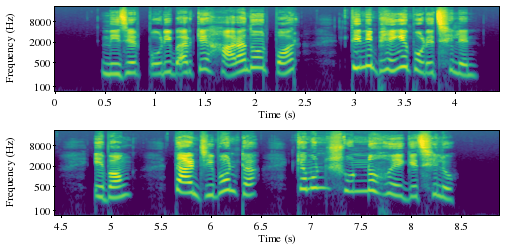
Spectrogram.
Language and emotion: Bengali, sad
